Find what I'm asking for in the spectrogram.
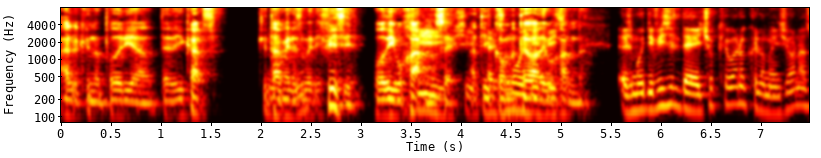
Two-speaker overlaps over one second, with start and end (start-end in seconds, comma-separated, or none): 3.4-5.2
